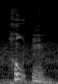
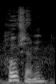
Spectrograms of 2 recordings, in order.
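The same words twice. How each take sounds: First: The T is replaced by a brief stop. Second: The T in the middle is fully pronounced. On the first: "drop the T ... there's a stop there, but not much of a T. It's kind of a lazy T" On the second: "is the proper way to say it"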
